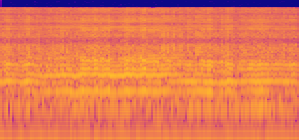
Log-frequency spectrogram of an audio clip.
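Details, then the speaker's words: Simulated tinnitus buzzing, a sound the patient hears with no external source, constant or intermittent, often likened to a cicada or bee: a buzzing tone. "zumbido no ouvido e um bidão sul que a gente consegue at o paciente escuta sem ter uma fonte externa que gere esse som e geralmente é um som que ele pode ser constante ou ele pode ser intermitente também"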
